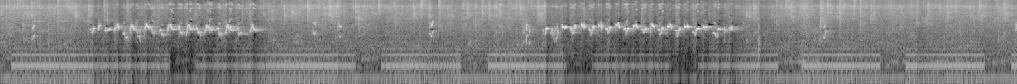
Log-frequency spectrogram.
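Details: Yellow-vented bulbul singing a lively lure song meant to prompt silent bulbuls to answer: two bubbly bursts of quick chirped notes, each about two seconds, over a steady pulsing mechanical hum.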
